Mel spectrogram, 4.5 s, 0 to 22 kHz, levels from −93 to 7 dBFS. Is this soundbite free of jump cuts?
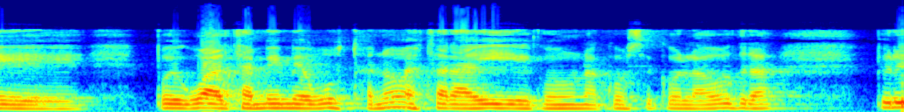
yes; 0 cuts

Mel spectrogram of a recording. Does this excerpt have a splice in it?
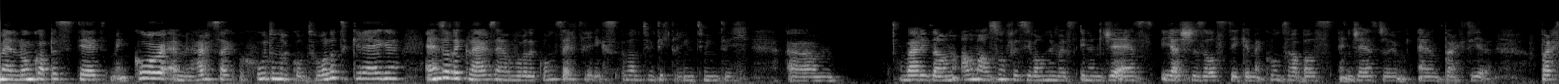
yes; 1 cut; at 4.2 s

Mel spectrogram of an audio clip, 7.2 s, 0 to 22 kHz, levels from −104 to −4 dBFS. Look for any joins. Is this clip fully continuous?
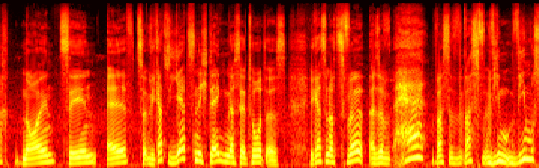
no; 1 cut; at 6.2 s

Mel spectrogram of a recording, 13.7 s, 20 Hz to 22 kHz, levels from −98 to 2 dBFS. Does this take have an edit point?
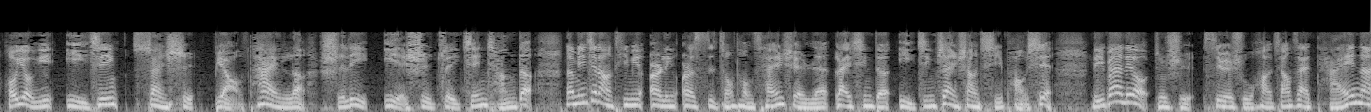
no; 0 cuts

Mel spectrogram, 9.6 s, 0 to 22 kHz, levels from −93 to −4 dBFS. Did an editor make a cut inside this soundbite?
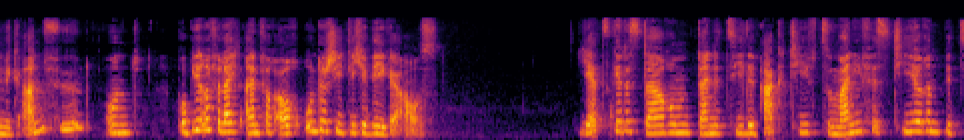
yes; 2 cuts; at 5.7 s, 7.6 s

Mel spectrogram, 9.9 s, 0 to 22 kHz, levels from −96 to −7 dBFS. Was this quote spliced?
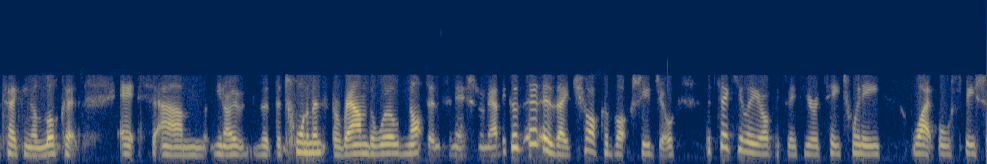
yes; 1 cut; at 4.3 s

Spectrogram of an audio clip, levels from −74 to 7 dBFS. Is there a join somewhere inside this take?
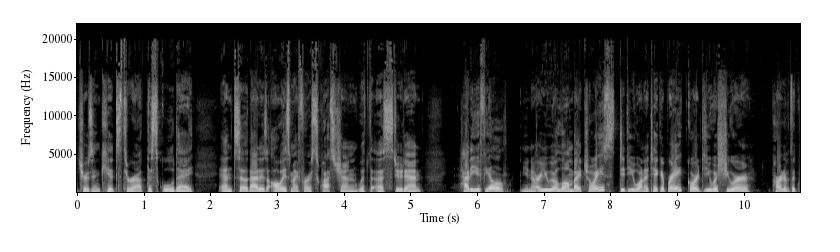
yes; 1 cut; at 6.9 s

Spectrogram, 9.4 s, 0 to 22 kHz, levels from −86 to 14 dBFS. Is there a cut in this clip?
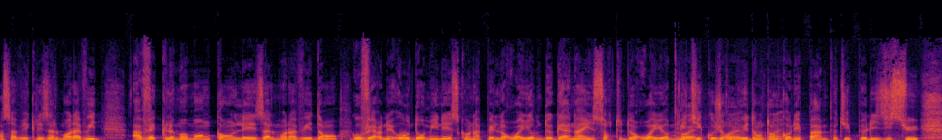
no; 0 cuts

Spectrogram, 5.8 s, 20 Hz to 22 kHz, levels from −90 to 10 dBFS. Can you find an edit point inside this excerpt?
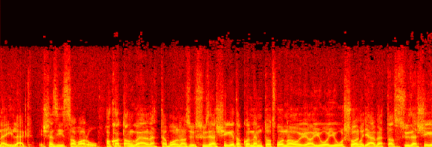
yes; 2 cuts; at 1.4 s, 4.8 s

